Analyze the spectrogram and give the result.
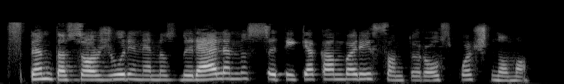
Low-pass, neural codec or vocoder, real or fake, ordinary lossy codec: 7.2 kHz; codec, 16 kHz, 1 kbps, X-Codec, HuBERT features, trained on general audio; fake; MP3, 32 kbps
